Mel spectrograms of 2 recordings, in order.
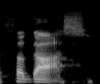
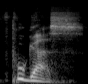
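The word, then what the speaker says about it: fougasse: number one what type of food is a fagass let me let me pronounce it correctly fugas okay thank you terry it's got to be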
